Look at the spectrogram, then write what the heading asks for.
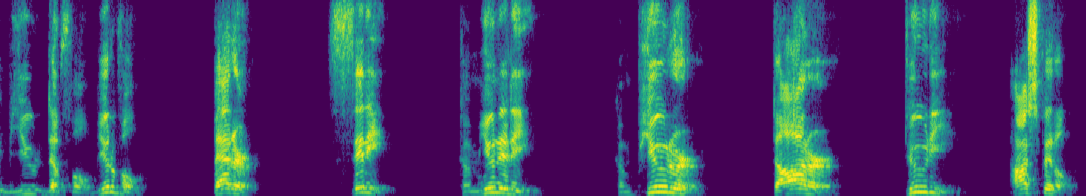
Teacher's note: It's actually supposed to be a T sound, but a lot of Americans at least make it sound like a D.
